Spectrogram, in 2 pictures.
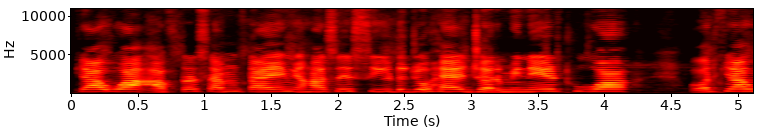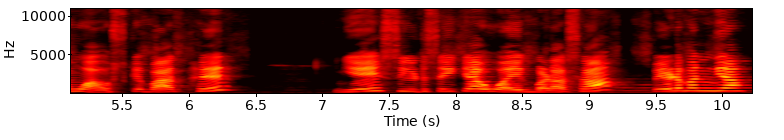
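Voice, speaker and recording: Bright high-voiced woman teaching science. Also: fairly even intonation, takes it slowly, faint music behind. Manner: asks the class questions and answers them herself; mixes English terms into Hindi. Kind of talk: classroom lesson explaining with drawings.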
